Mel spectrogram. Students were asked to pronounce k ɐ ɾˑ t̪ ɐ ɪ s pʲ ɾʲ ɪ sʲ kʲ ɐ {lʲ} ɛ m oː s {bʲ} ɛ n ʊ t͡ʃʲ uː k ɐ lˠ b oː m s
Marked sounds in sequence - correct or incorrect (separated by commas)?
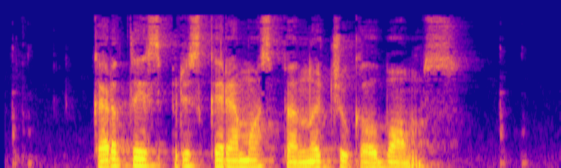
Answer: incorrect, incorrect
